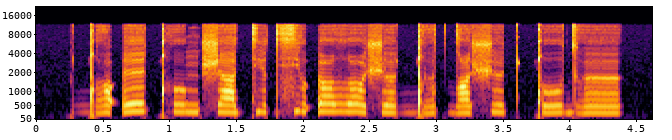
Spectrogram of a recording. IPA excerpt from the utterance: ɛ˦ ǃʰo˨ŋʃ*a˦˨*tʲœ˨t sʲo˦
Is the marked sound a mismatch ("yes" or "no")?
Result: yes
